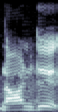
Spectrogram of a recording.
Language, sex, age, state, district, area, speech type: Tamil, female, 18-30, Tamil Nadu, Cuddalore, urban, read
